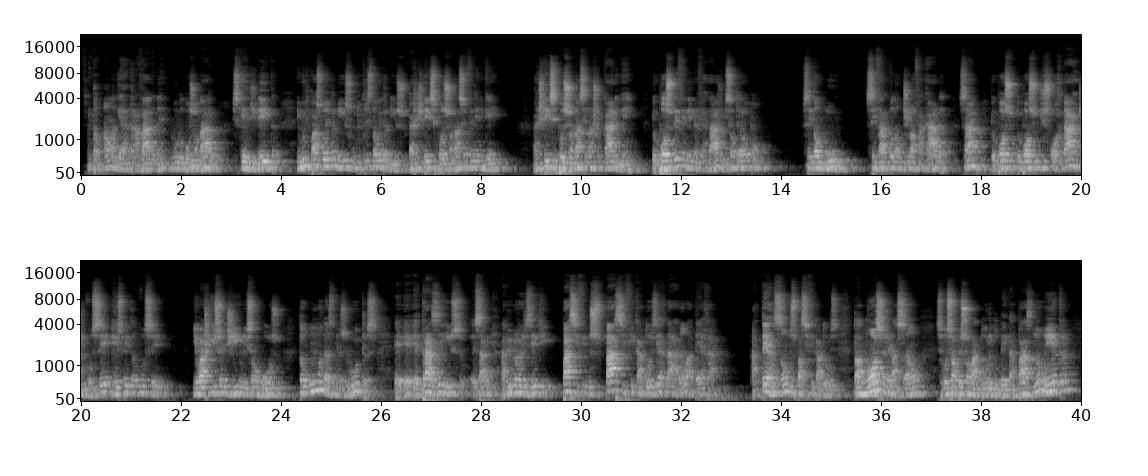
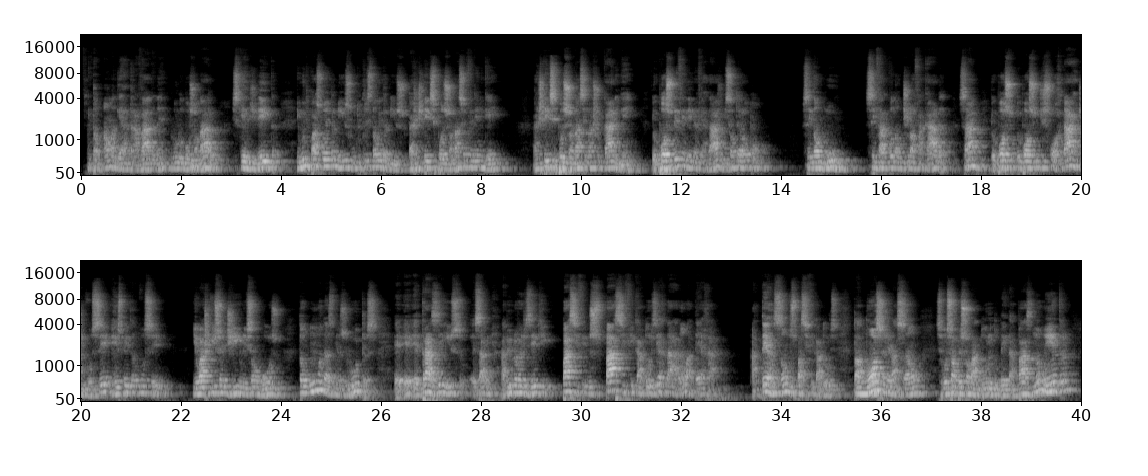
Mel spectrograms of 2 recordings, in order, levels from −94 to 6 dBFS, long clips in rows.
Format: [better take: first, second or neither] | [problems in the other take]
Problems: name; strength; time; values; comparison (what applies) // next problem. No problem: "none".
neither | off-mic speech; far; the same in both // room echo; noticeable; dies away in 0.5 s; the same in both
